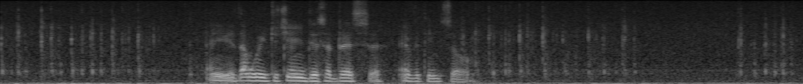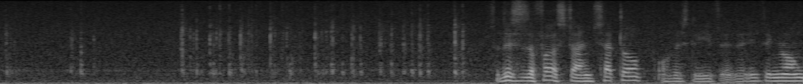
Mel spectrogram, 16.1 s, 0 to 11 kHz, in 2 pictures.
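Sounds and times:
computer keyboard typing: 0.0s - 1.6s, 4.6s - 6.4s, 7.4s - 9.0s, 9.8s - 12.8s.

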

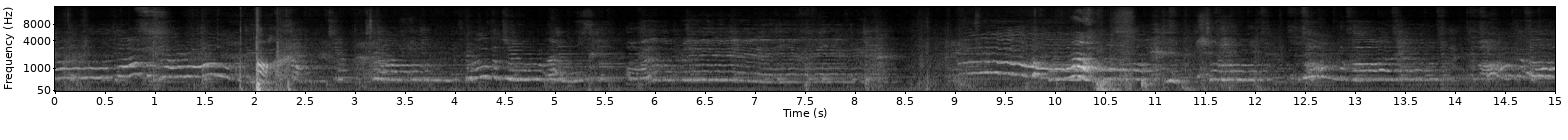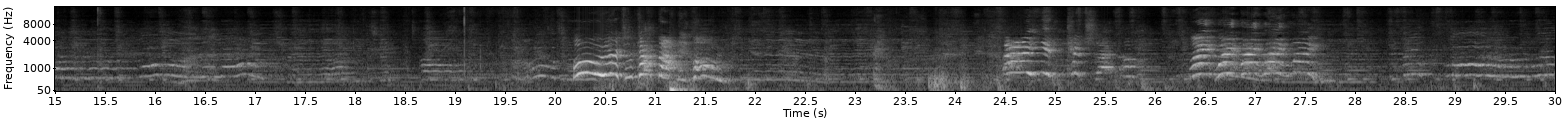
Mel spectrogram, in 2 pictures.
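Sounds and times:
music with singing: 0.0s - 30.0s.

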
